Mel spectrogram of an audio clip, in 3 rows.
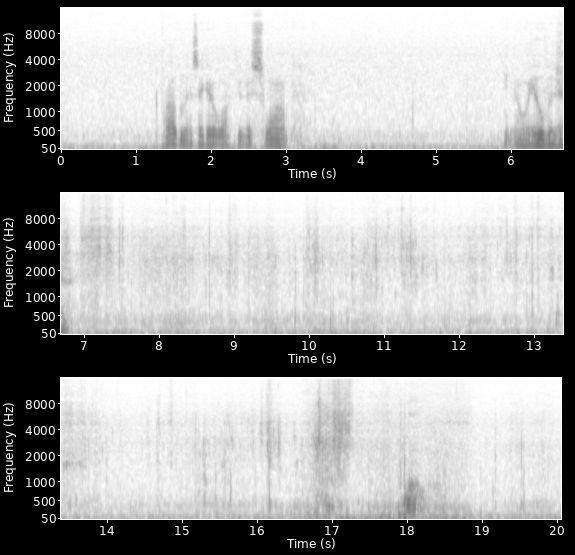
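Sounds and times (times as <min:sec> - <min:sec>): boots crunching through wet leaf litter: 0:06.6 - 0:18.2
twigs snapping: 0:06.8 - 0:18.1.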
